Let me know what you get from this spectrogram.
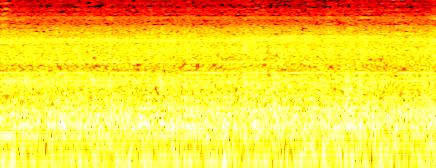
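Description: Steady running noise of an EMU local train, heard from inside the coach: an even rumble and rattle from the wheels on the track.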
